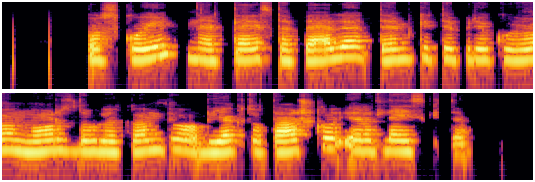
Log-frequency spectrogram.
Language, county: Lithuanian, Vilnius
